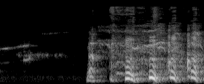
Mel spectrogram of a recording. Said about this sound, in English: Okay, that's my dogs. What the heck was that? Squeak toy. Squeak toy, Leia.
